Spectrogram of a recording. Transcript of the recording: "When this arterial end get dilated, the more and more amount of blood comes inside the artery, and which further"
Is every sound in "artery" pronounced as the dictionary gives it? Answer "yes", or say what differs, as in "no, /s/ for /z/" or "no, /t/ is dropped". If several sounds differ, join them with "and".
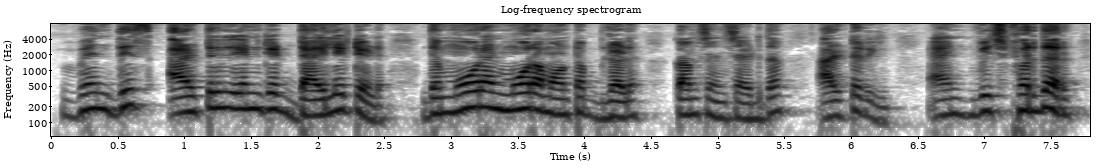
no, /l/ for /ɹ/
